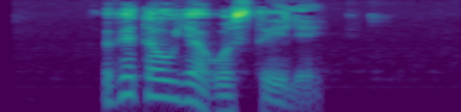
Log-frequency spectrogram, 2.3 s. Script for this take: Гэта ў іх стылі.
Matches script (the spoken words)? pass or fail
fail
